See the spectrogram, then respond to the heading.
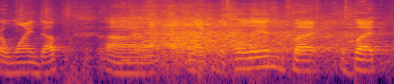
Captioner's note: audience laughs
